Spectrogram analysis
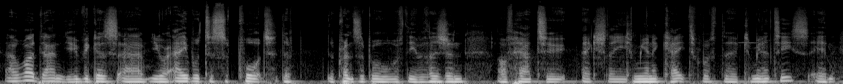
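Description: Mellow-voiced man interviewing on a podcast. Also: mid-range voice, flat delivery, brisk, few pauses.

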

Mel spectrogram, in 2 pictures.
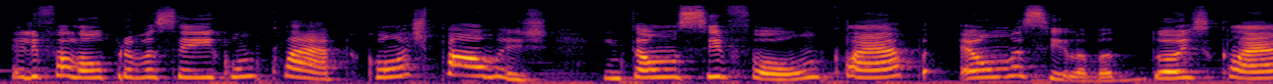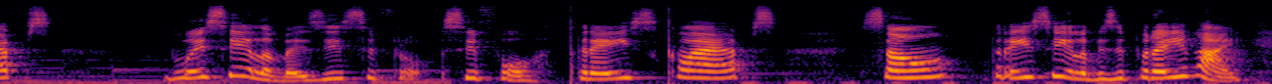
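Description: A woman with a high voice hosts an educational podcast for children. She explains the lesson points to listeners in a friendly, clear way. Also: animated, unhurried, sharp tone, soft background music. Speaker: podcast host. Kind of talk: explaining to parents.

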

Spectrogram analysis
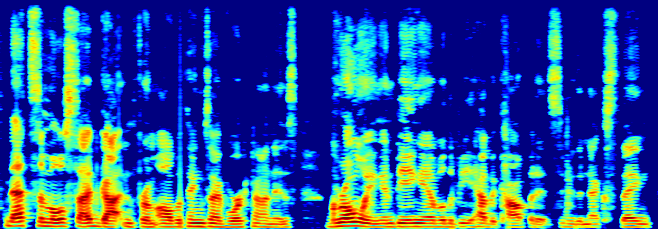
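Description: A woman co-hosting a podcast, telling stories in a rambling, animated casual chat. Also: low voice, a little fast. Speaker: podcast co-host.

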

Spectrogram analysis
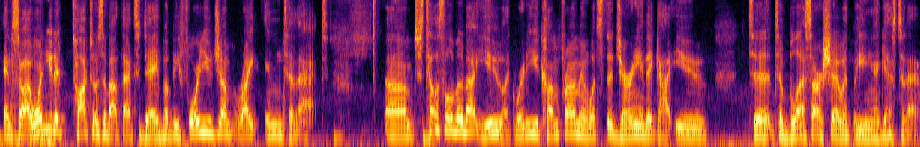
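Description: Gravelly, enthusiastic podcast host man. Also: a little high, brisk, no room sound. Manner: enthusiastic, stumbling repetitions. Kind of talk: casual interview chat.

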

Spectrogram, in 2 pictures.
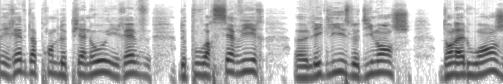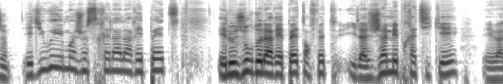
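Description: Male pastor, sermon, earnest exhorting delivery, repeats key phrases, somewhat high voice, dry close sound. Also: a little mellow, no room sound.

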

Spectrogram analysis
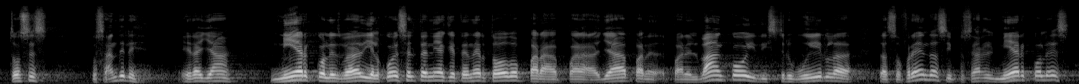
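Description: A Mexican man preaching from the pulpit with a very warm, mellow tone pitched a little high. He tells stories and repeats key phrases for emphasis, and a long hall reverb trails behind every line. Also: expressive, moderate pace. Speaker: pastor. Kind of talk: sermon.

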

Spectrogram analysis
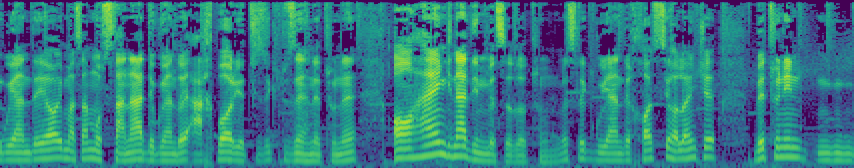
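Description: A man hosting a radio show, casually giving advice to listeners with frequent filler sounds. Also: mid-range voice. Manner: relaxed, advisory, with frequent fillers. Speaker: radio host.

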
